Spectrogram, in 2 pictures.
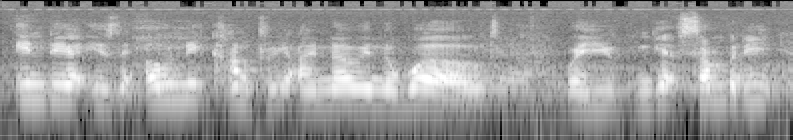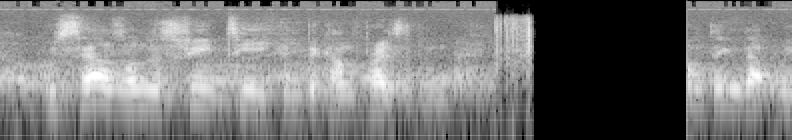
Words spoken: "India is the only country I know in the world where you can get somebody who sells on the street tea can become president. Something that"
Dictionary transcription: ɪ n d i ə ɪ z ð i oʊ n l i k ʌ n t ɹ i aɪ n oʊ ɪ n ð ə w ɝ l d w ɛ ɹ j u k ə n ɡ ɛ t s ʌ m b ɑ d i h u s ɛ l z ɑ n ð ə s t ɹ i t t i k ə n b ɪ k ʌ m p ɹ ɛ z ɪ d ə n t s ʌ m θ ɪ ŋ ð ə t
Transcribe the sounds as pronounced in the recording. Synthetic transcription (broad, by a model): ɪ n d i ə ɪ z ð i oʊ n l i k ʌ n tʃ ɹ i aɪ n oʊ ɪ n ð ə w ɝ l d w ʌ ɹ j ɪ k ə n ɡ ɛ t s ʌ m b ɑ d i h u s ɛ l z n ð ə s t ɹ i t t i k ə n b ɪ k ʌ m p ɹ ɛ z ɪ d ə n t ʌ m θ ɪ ŋ ð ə t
